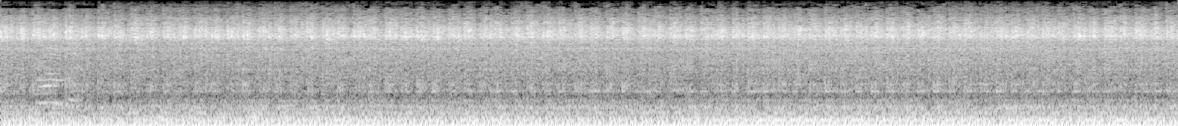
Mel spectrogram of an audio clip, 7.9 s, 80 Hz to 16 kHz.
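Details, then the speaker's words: 1931 Ford hot rod with a new coil, fuel filter and master cylinder, fuel level unknown: engine catches and settles into a steady, slightly lumpy idle with an even low beat. Starts noticeably better than before. "all right so it is definitely starting a lot better"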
